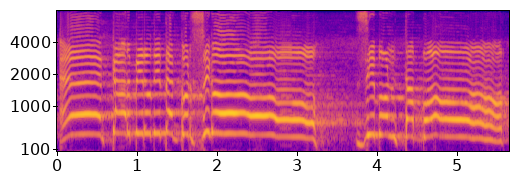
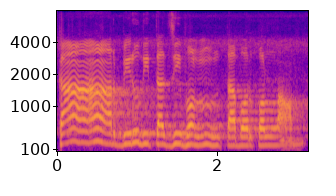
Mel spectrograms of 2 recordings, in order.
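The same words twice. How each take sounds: First: Hypocrites' wailing cry. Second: Low, slow chanted lament; hypocrites' murmured regret. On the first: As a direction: cry it out high, stretching the last words. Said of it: "মুনাফিকরা বলতে লাগলো". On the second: Hypocrites asking each other whom they opposed, low chanted regret. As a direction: draw the words out low in a rueful singsong. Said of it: "বলা বলি করতে লাগলো". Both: Acted.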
